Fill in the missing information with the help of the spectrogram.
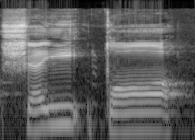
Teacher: شی اور طا موٹا اور سیدھا ہونٹ گول نہیں کرنا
